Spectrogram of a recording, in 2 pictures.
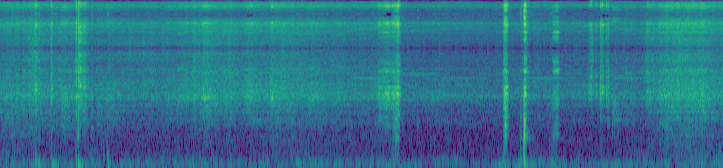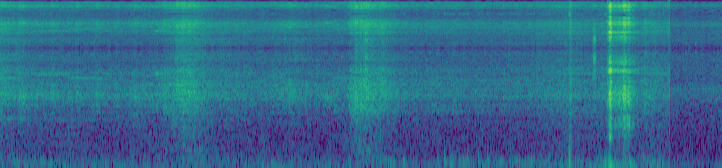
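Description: Handling noise of a GoPro camera being moved about: scattered sharp knocks, the loudest about four seconds in and another near the end, over gusts of rushing, rubbing noise.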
